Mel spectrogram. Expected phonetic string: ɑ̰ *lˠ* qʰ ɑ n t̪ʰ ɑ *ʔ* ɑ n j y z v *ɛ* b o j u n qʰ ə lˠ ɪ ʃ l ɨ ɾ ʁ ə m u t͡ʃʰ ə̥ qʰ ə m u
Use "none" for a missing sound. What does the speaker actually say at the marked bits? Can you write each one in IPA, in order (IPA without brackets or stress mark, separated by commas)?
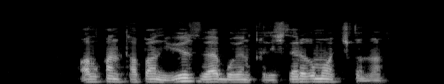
lˠ, p, ɛ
